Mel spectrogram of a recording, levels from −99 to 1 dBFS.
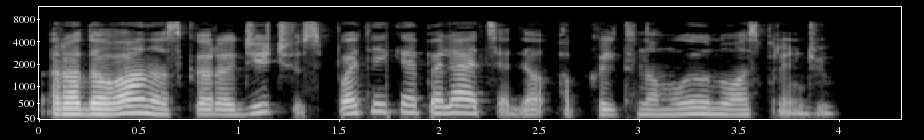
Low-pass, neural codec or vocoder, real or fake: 7.2 kHz; codec, 16 kHz, 8 kbps, FreqCodec, larger model; fake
